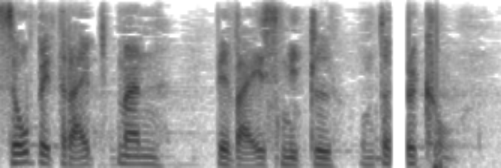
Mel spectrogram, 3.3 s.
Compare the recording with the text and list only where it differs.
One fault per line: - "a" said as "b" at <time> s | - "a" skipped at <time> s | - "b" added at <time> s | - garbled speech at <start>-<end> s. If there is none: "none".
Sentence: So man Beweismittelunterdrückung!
- "betreibt" added at 0.2 s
